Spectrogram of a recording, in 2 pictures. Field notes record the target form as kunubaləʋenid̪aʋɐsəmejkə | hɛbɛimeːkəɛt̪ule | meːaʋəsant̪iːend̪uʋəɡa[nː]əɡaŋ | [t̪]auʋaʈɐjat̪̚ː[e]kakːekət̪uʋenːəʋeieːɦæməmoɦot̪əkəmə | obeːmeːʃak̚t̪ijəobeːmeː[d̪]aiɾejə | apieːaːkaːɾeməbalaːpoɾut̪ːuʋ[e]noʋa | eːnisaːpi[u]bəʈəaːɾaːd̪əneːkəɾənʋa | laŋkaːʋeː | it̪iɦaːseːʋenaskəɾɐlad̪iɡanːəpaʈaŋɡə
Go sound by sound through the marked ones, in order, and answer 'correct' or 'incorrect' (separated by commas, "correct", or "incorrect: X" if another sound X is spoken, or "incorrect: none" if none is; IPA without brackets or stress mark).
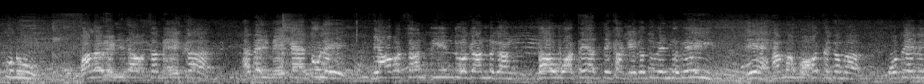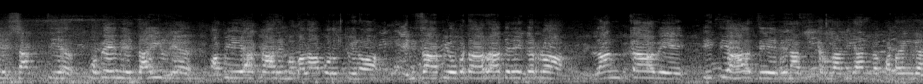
correct, correct, correct, correct, correct, incorrect: o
